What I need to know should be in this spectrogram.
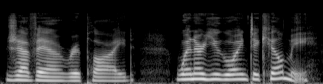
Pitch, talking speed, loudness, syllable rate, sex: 205 Hz, 165 wpm, -15 LUFS, 4.4 syllables/s, female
